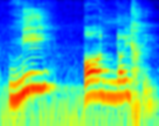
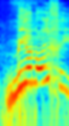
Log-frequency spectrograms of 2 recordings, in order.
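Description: First: It is said in a serious tone. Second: It is said as a mocking cliche.

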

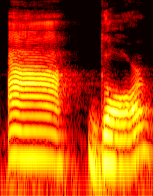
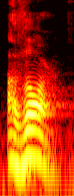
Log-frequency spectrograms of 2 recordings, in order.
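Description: First: The first vowel is full and the d hard. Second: The first vowel is swallowed and the d soft. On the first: This is the form used in the Torah verse. The speaker calls it wrong. "The correct way to pronounce it is not Ador, that's Chumash" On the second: This is the form used in the Megillah. The speaker calls it right. "The Aleph gets swallowed a little bit, and the Dalit has no dot"

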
